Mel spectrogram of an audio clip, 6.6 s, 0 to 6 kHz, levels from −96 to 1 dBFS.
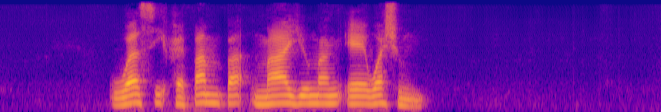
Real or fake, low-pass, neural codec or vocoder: fake; 5.4 kHz; codec, 16 kHz, 1 kbps, X-Codec, WavLM features, trained on Multilingual LibriSpeech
